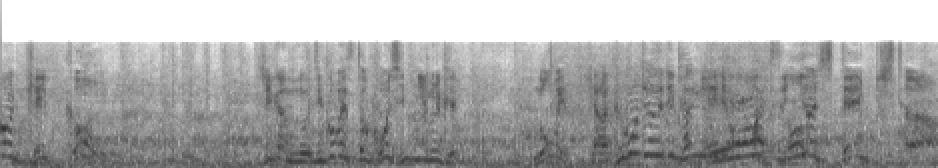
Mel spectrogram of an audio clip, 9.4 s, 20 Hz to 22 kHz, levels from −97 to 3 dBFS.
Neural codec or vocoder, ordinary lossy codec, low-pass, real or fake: codec, 16 kHz, 4 kbps, FreqCodec, smaller model; none; none; fake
